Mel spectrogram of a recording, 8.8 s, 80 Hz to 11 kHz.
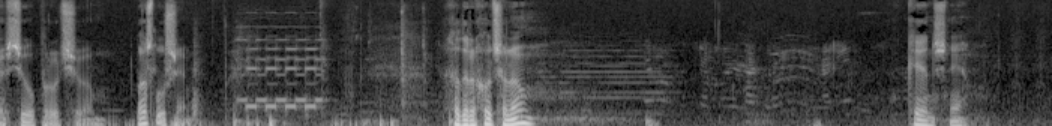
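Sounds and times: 
speech: 0.0s - 2.1s, 3.8s - 4.6s, 7.6s - 8.2s
telephone ringing with rapid electronic trill in a large busy polyclinic: 2.0s - 2.8s.

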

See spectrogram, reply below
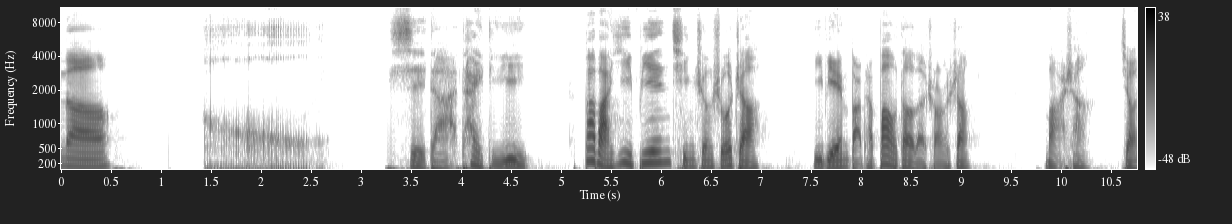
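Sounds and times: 
speech: 0.0s - 0.6s, 3.4s - 9.2s, 9.8s - 10.7s
person performing a drawn-out yawn: 1.4s - 2.8s
quiet breath: 7.2s - 7.5s.

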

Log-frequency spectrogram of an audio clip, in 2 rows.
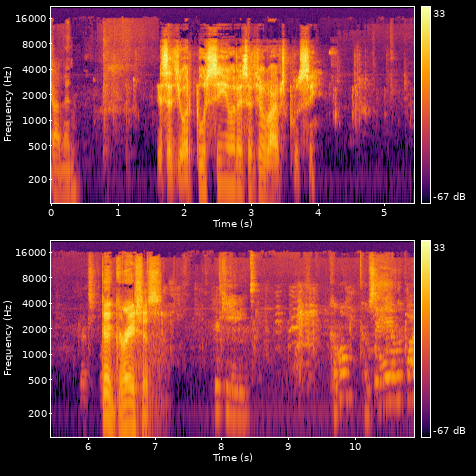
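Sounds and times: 
speech: 0.0s - 0.5s, 1.6s - 4.1s, 6.0s - 7.2s, 7.9s - 8.6s, 9.2s - 10.8s
low electrical hum: 0.0s - 10.8s
cat meowing: 8.8s - 9.5s.

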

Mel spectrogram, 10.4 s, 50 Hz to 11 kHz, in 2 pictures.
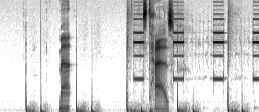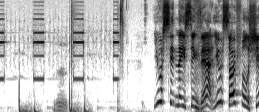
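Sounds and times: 
speech: 1.2s - 1.5s, 3.1s - 3.7s, 6.3s - 6.7s, 8.3s - 10.3s
electronic beeps in a wrestler's entrance theme: 2.6s - 7.8s.

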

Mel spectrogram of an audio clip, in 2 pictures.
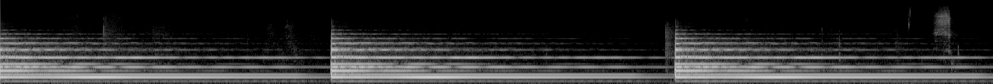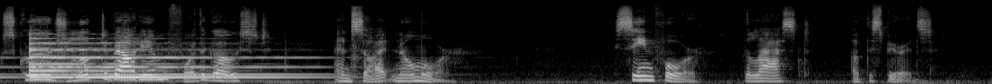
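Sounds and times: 
church bell tolling with rich humming resonance: 0.0s - 14.0s
speech: 12.2s - 12.6s, 13.4s - 14.5s, 16.1s - 19.3s.

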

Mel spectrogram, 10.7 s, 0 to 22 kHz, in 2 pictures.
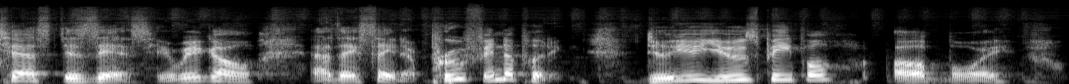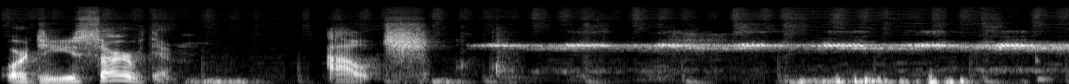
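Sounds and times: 
speech: 0.0s - 6.4s, 7.0s - 8.0s
high-pitched cricket trill: 7.7s - 10.6s.

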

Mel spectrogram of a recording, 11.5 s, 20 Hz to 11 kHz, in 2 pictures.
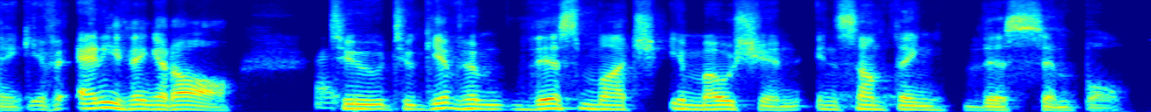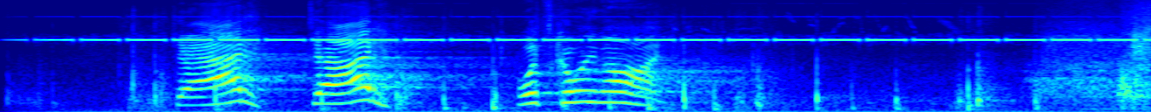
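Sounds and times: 
speech: 0.0s - 5.7s, 6.7s - 9.3s
soft rhythmic knocks: 5.8s - 11.2s
kitchen smoke alarm sounding a high-pitched tone: 5.8s - 11.4s.

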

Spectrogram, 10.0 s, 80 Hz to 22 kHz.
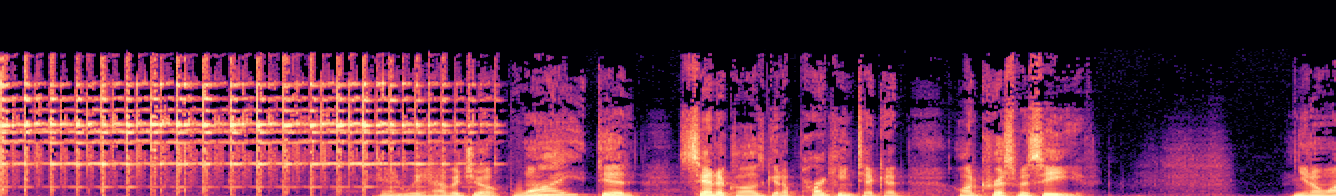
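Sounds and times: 
sleigh bells ringing: 0.0s - 3.8s
speech: 2.8s - 8.2s, 9.7s - 10.0s.

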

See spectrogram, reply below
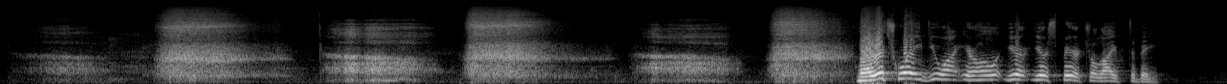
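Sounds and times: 
heavy breathing: 0.0s - 8.6s
speech: 8.6s - 11.6s.

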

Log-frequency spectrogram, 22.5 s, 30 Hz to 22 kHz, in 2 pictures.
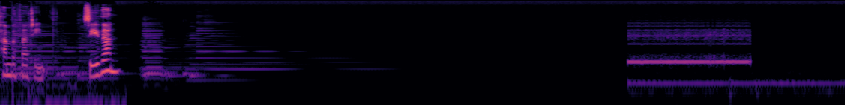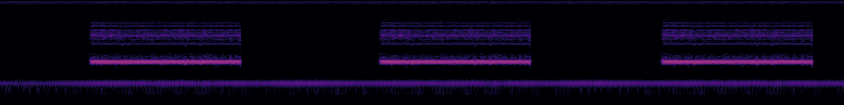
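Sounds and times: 
speech: 0.0s - 2.0s
phone electronic ring tones: 8.4s - 10.1s, 12.5s - 14.5s, 16.3s - 18.4s, 20.1s - 22.2s.

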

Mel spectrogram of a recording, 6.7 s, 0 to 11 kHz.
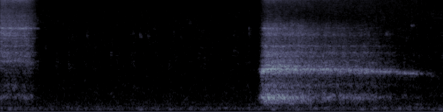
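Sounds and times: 
person breathing deeply during a breathing exercise: 0.0s - 0.6s, 3.9s - 6.4s.

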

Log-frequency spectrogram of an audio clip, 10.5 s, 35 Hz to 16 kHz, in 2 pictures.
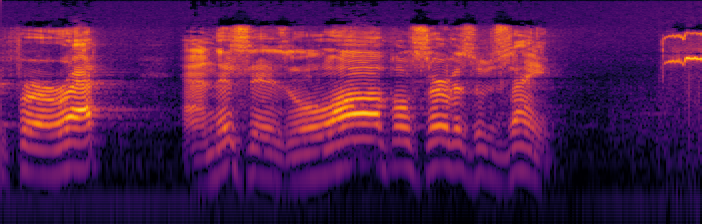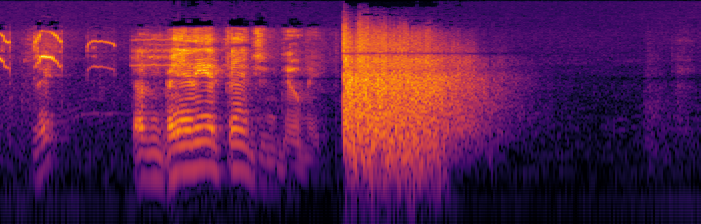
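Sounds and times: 
speech: 0.0s - 0.8s, 1.4s - 4.2s, 5.5s - 8.6s
gunshot fired at a rat in a Western film scene: 7.8s - 9.2s.

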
